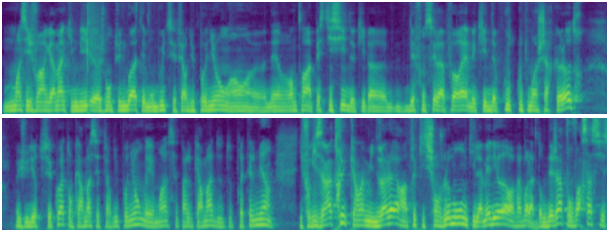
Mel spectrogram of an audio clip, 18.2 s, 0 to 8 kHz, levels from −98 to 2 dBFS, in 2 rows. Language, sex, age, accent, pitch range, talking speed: French, male, 30-49, French, 115-155 Hz, 295 wpm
